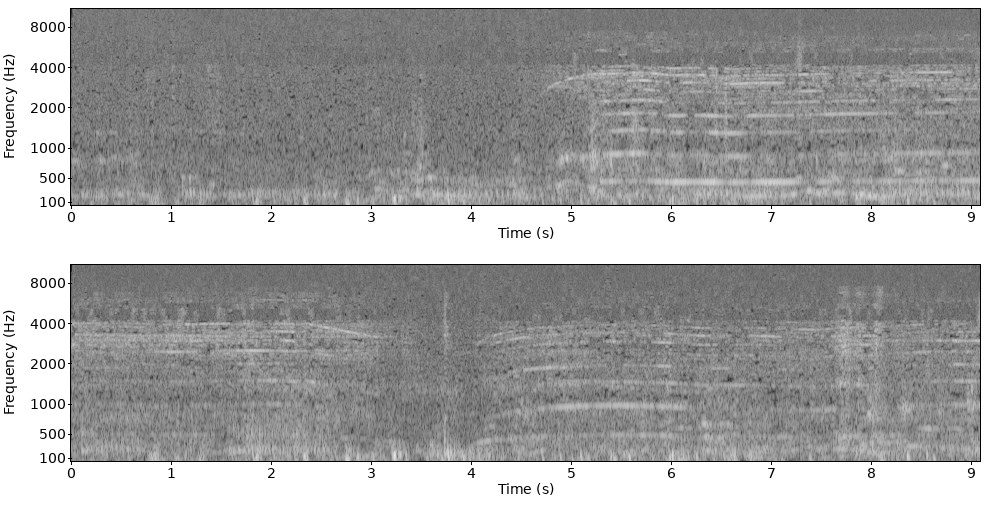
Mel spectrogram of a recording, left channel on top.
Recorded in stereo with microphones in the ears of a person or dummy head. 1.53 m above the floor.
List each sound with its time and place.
Only background noise.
